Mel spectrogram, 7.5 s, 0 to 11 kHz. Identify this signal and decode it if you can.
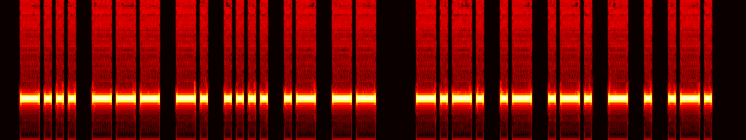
Morse code, heard as a keyed tone, about 20 wpm, 1000 Hz. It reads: BONHAM CARTER
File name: qotdfiles / 20wpm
